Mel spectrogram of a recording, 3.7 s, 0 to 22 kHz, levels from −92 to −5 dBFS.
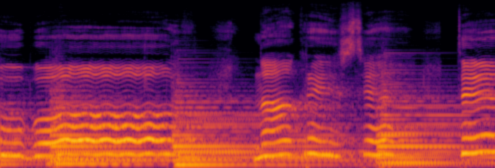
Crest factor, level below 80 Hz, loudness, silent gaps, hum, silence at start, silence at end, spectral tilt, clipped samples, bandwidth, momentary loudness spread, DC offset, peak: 14 dB; -46 dBFS; -23 LUFS; none; none; 0 s; 0 s; -6.5 dB/octave; under 0.1%; 15.5 kHz; 7 LU; under 0.1%; -8 dBFS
